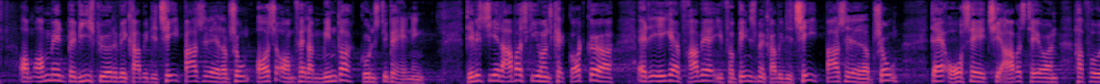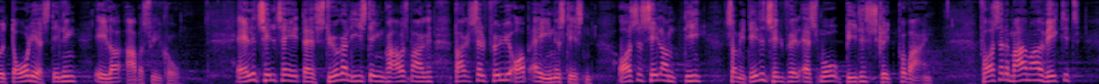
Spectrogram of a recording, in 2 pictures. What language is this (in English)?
Danish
